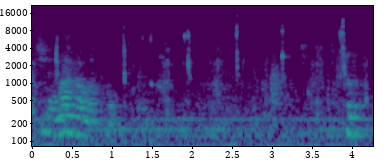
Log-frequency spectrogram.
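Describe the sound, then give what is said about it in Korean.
Crunching of Poca potato chips being chewed, with five or six sharp, crisp bites at an irregular pace, and a brief soft murmur of voice near the start. “포카 맛이요? 어 아삭아삭해서 좋아요”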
